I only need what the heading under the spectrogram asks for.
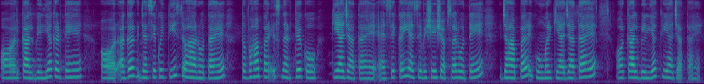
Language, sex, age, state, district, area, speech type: Hindi, female, 45-60, Rajasthan, Jaipur, urban, spontaneous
